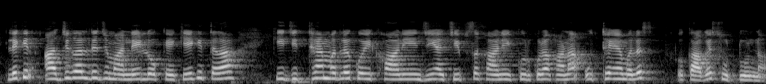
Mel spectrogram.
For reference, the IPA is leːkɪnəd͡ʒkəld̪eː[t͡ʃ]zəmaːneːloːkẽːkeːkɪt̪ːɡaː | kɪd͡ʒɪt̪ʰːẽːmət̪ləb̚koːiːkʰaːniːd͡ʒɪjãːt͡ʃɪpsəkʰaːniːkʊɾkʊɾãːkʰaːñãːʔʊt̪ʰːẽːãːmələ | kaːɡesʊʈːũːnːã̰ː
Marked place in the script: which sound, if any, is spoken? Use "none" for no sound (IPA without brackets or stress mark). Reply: none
